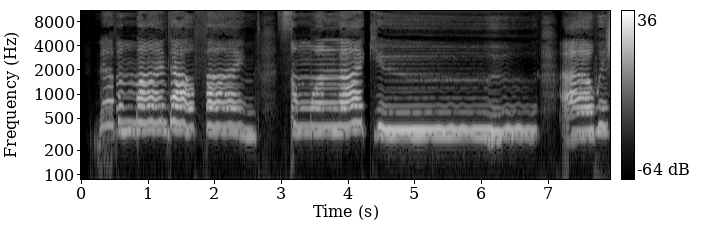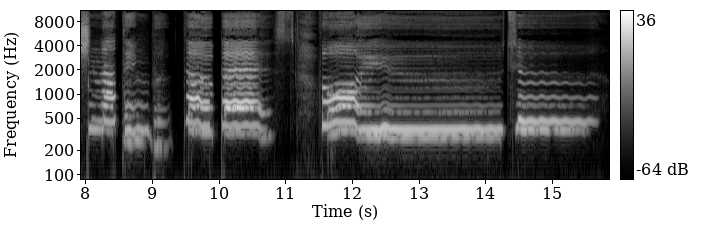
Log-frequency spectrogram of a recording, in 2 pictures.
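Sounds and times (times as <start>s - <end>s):
doubled vocal harmony recorded with a U87 microphone: 0.2s - 15.8s.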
